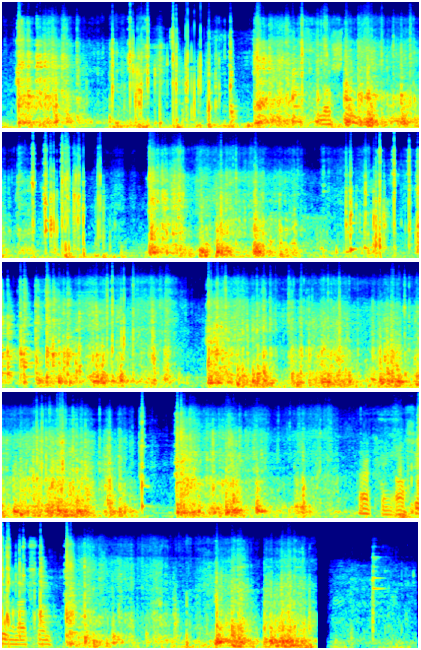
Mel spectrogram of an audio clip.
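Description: Plastic bags and wrappers rustle and crinkle as a hand rummages through a bin.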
